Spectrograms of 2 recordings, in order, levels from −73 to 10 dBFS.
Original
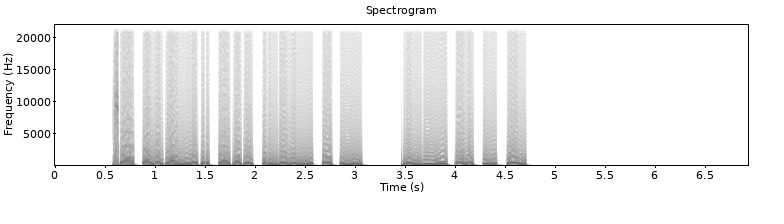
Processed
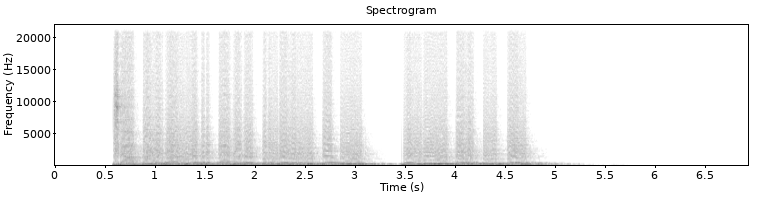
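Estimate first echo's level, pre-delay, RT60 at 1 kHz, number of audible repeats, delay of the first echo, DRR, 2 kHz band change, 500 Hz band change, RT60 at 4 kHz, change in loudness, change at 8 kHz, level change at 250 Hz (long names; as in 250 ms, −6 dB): no echo audible, 3 ms, 0.95 s, no echo audible, no echo audible, 1.0 dB, −8.5 dB, −16.0 dB, 0.60 s, −9.0 dB, −4.5 dB, −8.5 dB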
